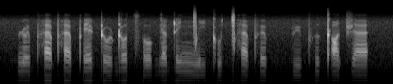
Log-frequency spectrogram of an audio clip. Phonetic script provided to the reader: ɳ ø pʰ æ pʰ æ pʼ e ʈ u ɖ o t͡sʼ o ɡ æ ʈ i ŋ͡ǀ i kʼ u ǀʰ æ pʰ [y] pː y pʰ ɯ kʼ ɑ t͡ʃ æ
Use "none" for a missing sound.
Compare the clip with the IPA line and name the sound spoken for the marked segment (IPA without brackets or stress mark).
ø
